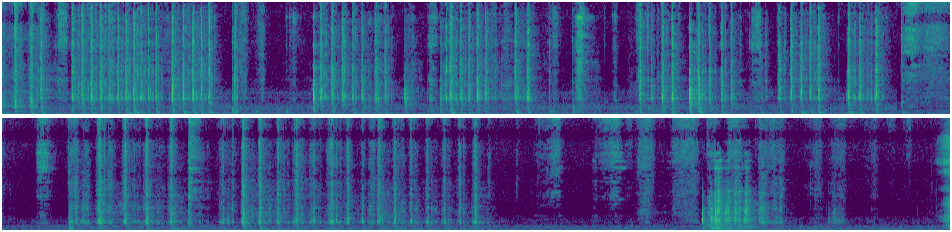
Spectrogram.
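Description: A knife finely chops fresh rosemary on a cutting board, producing a close, steady run of quick, crisp taps and scraping strokes that pause briefly and then resume less densely.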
